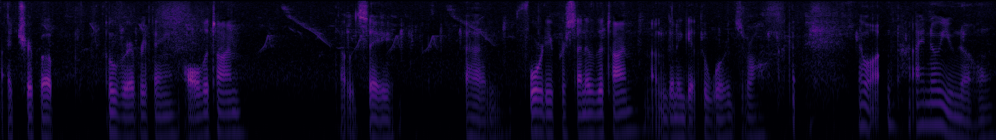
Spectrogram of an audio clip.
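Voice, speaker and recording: A man acting as a tender, shy boyfriend in an ASMR audio roleplay. His low voice is soft and full of creak, and he talks slowly with halting, self-doubting affection. Faint birdsong and outdoor sound sit behind him. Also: slight background noise. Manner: hesitant, halting, soft-spoken. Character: gentle, insecure, affectionate plant-loving boyfriend reading outdoors. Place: outdoors, sitting on grass. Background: faint birds and outdoor ambience.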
